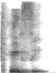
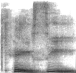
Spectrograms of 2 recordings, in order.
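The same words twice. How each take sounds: First: It sounds like one ordinary two-syllable name. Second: It sounds like the two letters K and C. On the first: "It's not Casey" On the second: "they all say it like Casey. Like it's Casey"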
